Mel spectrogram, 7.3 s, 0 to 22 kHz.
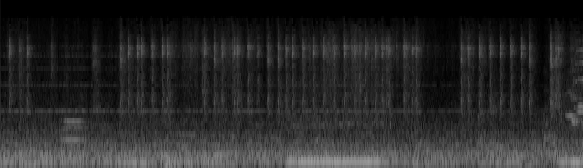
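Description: Inside an E129-series electric train: a low hum that swells and fades, with runs of rapid, sharp clicking over it.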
